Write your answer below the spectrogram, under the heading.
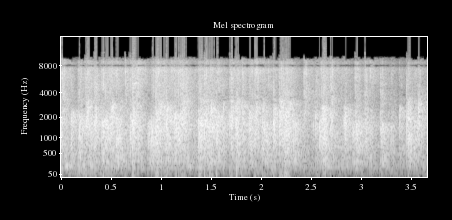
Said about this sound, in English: Thank you. Can we have a round of applause for our panelists?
